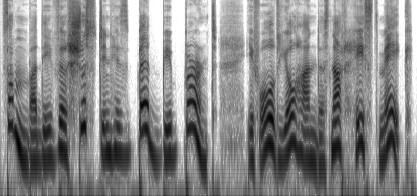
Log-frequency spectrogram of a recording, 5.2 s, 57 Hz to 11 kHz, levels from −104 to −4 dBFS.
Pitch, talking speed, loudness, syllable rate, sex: 195 Hz, 170 wpm, -17 LUFS, 4.2 syllables/s, female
